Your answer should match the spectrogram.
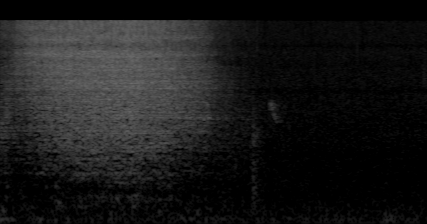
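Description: A long breath blown out through the mouth, a steady hiss that swells and fades over about two seconds: the exhale cued for the corkscrew's leg rotation.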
